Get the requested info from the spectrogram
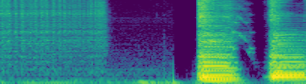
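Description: A coin-drop sound effect: the coin's ringing and rattle fading out as it settles in the first part, then two short guitar chords struck near the end as an outro sting.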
